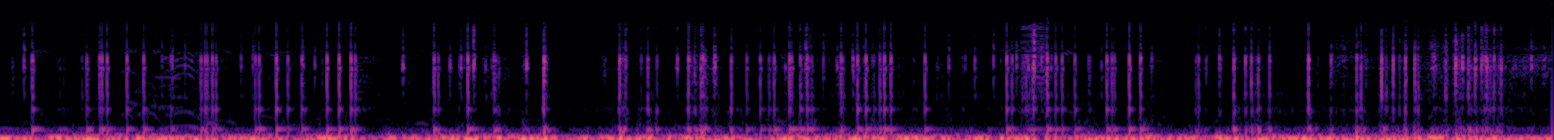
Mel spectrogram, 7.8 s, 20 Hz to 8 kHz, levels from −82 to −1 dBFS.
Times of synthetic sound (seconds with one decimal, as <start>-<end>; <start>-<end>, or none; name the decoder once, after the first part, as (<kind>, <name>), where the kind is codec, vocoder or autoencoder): 2.5-3.7 (autoencoder, DAC-VAE); 6.0-7.8

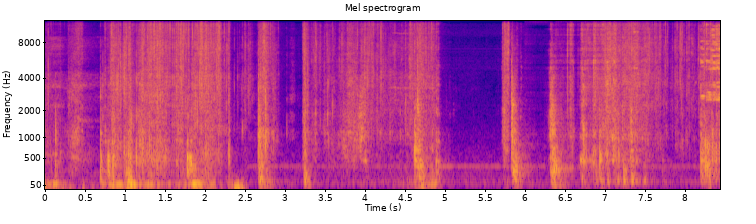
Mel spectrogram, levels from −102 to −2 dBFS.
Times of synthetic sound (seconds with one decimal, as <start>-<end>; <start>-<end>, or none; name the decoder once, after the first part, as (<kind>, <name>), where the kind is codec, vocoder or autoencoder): 6.0-7.0 (codec, HILCodec)

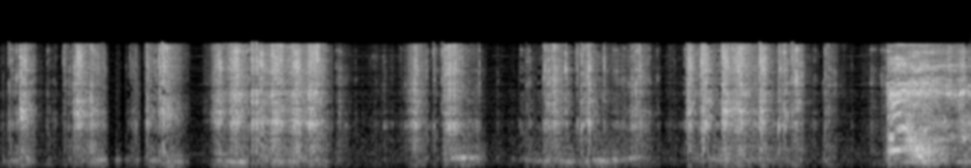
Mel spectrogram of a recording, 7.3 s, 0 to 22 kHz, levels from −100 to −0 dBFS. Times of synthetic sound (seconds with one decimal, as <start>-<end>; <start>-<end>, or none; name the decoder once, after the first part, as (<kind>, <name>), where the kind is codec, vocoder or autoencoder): 0.0-0.7 (vocoder, HiFi-GAN); 1.4-7.3

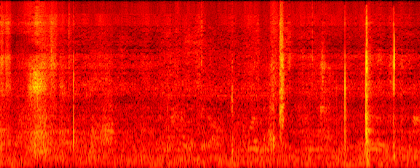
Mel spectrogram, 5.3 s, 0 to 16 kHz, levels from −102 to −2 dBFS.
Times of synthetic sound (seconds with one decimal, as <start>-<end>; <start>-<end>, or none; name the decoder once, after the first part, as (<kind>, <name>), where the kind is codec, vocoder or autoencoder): 0.0-2.0 (codec, SNAC); 3.6-5.3

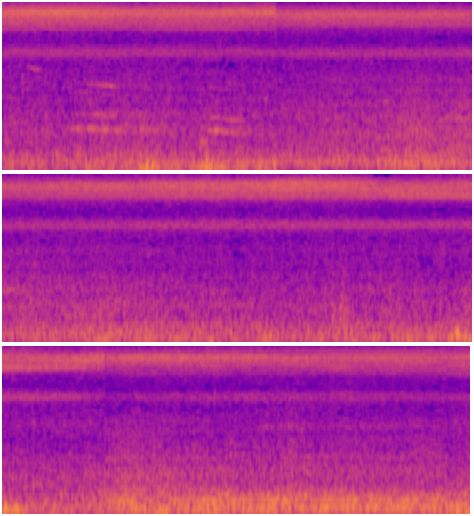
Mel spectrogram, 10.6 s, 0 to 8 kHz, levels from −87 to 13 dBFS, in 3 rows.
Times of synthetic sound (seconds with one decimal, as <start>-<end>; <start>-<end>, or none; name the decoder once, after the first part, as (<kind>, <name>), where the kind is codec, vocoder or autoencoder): 4.4-9.5 (vocoder, Vocos)

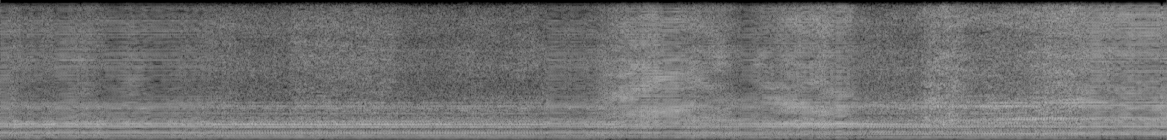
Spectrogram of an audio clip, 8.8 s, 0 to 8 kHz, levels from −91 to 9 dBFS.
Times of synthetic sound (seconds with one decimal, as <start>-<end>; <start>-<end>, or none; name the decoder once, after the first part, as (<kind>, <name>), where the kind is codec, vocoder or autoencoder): 0.0-1.6 (vocoder, WaveNeXt); 4.1-6.5; 8.1-8.8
